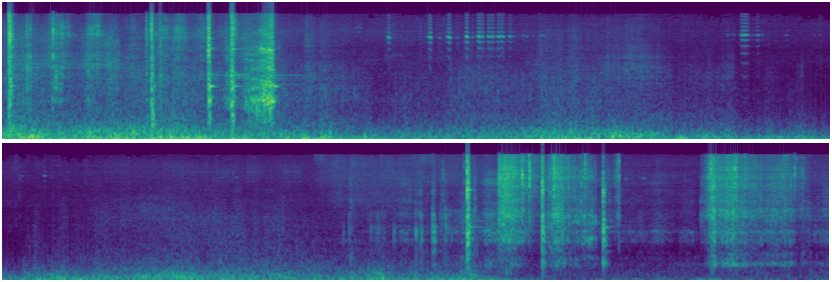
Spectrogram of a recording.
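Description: Wind buffeting the microphone of a tandem paraglider coming in low to land, with crackling flaps of gear and harness. About six and a half seconds in the wind noise drops away and two short scraping, crunching bursts follow as the paraglider harness and legs slide onto dry grass at touchdown.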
